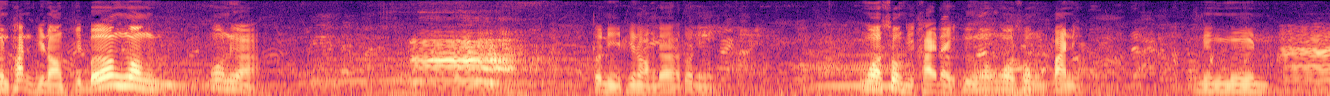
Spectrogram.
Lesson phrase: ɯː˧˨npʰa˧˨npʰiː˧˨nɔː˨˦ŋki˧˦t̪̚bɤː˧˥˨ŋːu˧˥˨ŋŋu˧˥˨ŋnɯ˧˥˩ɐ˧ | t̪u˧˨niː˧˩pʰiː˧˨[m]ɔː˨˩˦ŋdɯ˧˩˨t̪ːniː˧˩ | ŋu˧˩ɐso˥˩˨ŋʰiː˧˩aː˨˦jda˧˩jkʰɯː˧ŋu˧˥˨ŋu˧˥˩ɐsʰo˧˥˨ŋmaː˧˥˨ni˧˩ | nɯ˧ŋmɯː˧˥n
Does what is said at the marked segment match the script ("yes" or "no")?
no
